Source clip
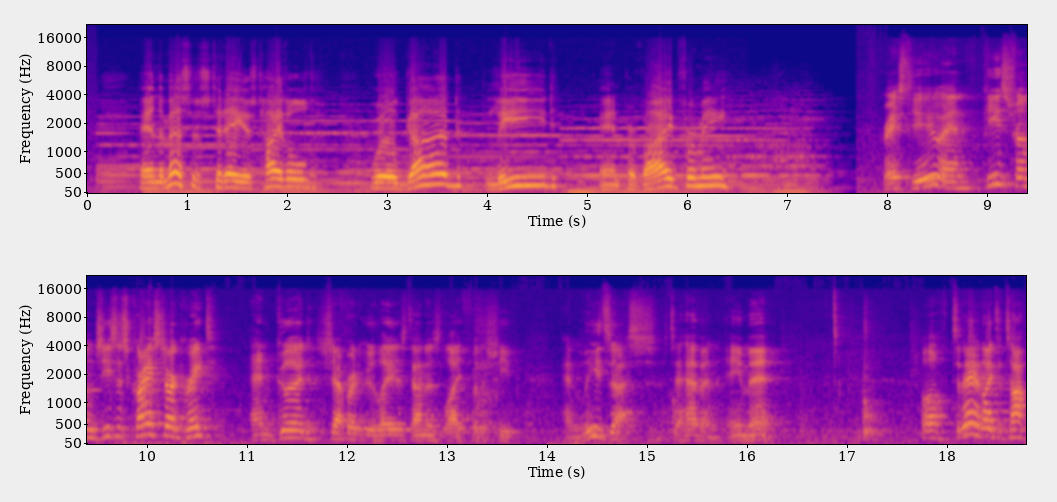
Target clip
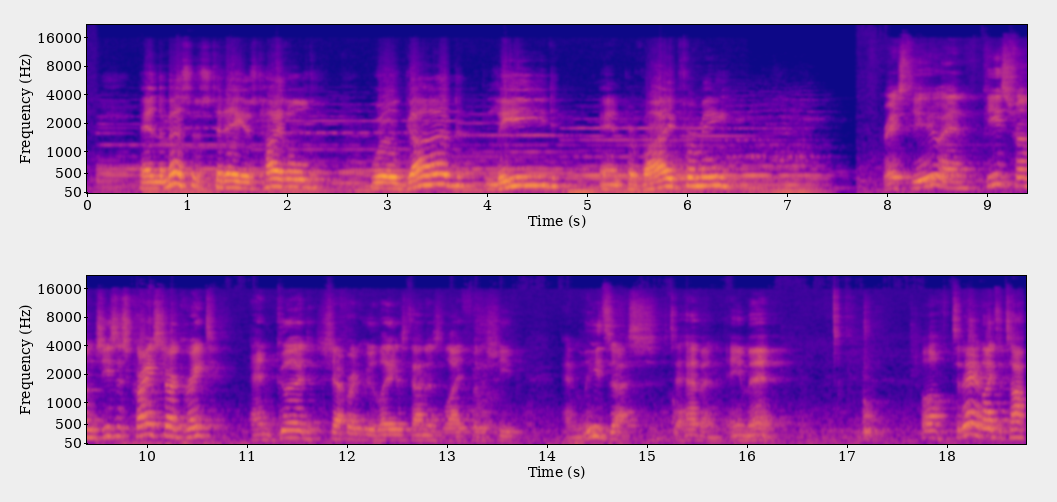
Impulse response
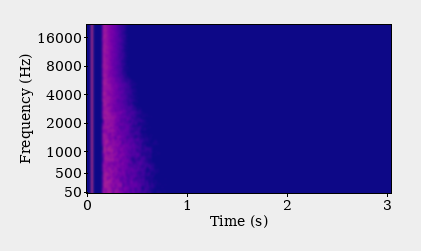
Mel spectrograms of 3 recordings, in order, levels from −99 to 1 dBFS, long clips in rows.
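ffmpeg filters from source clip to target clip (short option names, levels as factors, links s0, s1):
-filter_complex "[0:a]equalizer=f=1400:w=0.86:g=-10.5,asplit=2[s0][s1];[s1]adelay=32,volume=0.473[s2];[s0][s2]amix=inputs=2:normalize=0,asplit=2[s3][s4];[1:a]atrim=start_sample=2205,highshelf=f=6100:g=11[s5];[s4][s5]afir=irnorm=-1:irlink=0,volume=0.266[s6];[s3][s6]amix=inputs=2:normalize=0,volume=0.596"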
